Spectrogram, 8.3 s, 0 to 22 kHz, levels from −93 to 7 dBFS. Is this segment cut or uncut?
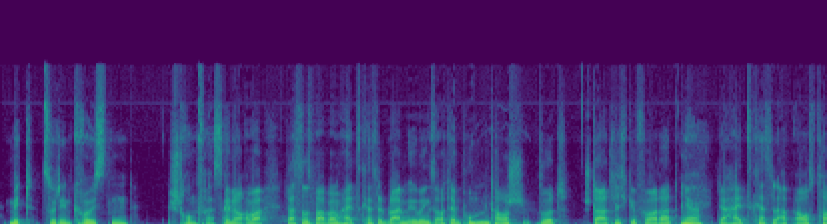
uncut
